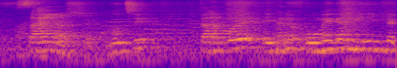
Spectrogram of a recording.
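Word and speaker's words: omega: তারপরে এখানে ওমেগার মিনিংটা কি? এটার উচ্চারণ কিন্তুড না।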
